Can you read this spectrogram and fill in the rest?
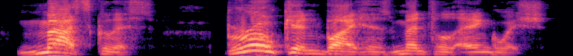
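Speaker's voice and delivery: villainous rant. Acted. Villain rant builds to triumph.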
